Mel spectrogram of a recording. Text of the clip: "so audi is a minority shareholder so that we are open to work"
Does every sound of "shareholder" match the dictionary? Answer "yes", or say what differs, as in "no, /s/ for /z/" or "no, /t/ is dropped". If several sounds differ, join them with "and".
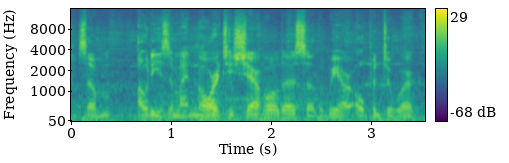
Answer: yes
